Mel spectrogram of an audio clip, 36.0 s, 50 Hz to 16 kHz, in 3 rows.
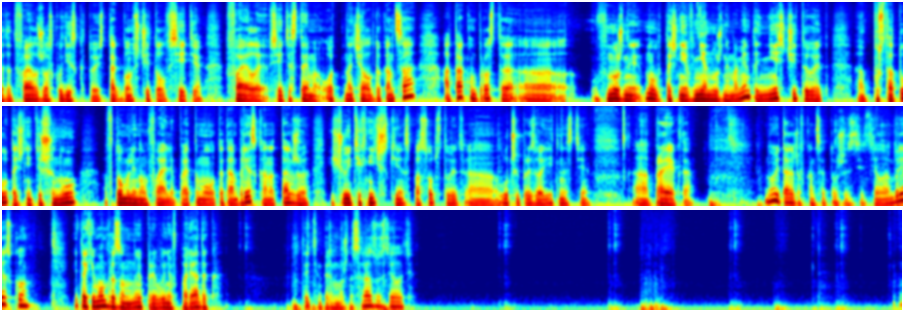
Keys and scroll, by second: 21.4 super+Delete, 22.0 super+Delete, 23.8 super+Delete, 29.0 ctrl+shift+x, 32.6 ctrl+x.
